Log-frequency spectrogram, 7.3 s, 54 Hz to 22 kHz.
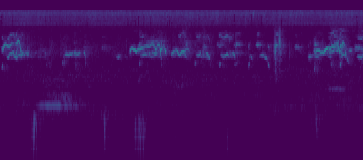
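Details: At a Hungarian nest in Tiszanagyfalu on 14 July 2023, a female common kestrel feeds four chicks, which keep up a run of high, quavering squeals and whines, some overlapping, with low knocks and a sharp click near the middle.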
